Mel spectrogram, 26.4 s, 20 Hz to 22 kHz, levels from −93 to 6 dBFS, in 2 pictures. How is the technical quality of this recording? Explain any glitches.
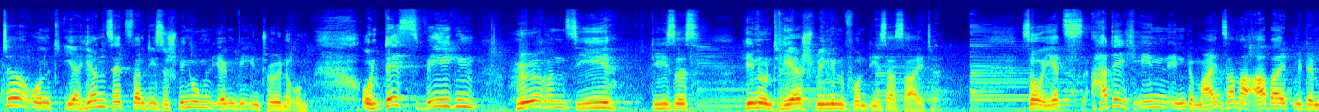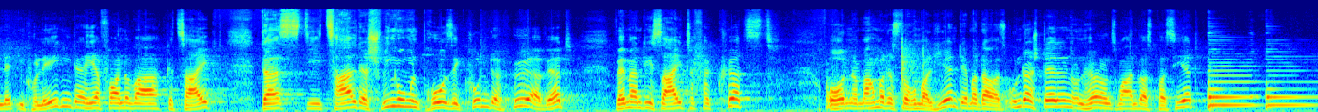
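One glitch is audible. From 15.33 to 17.33 s, pre-emphasis is left on. The treble boost matching a 50 µs FM curve goes uncorrected, lifting 10 kHz about 10 dB above 1 kHz. The sound turns thin, bright and sibilant, a smooth rising tilt rather than gritty distortion.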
